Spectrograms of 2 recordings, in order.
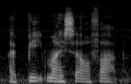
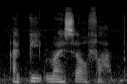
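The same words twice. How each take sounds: The two takes are said the same way.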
